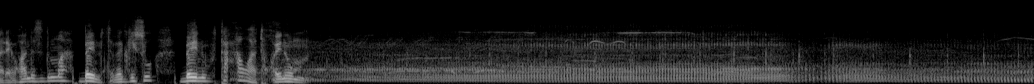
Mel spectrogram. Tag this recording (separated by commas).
Speech, Vehicle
